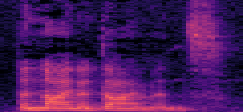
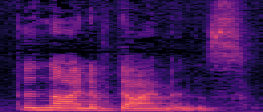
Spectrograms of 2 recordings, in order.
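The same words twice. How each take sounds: First: The word 'of' is reduced to a weak sound. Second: The word 'of' is pronounced in full.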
